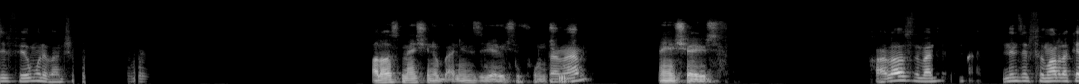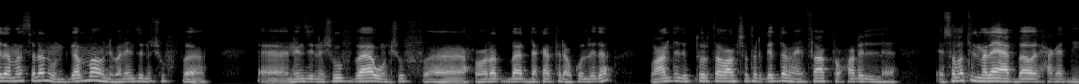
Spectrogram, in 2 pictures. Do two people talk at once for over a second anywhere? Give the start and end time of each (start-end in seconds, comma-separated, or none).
none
